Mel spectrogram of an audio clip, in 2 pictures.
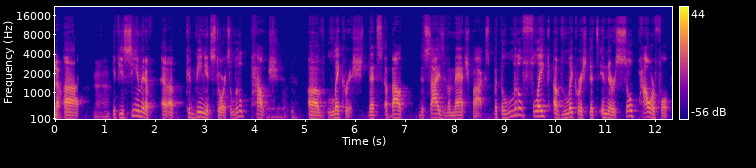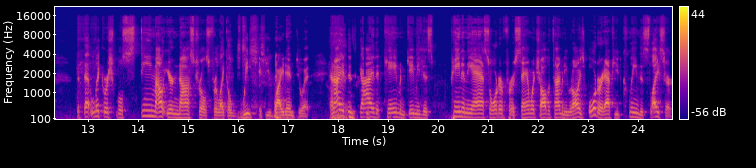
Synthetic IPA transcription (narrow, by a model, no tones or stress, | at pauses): ʔʌ | ɨfjɨsiɨ̃mɨ̃ɾ̃ɨəkʰɨ̃ɱvĩnjɨ̃ntstɔɹɨtsəlɪɾl̩ˠpʰaʊt͡ʃ | ʔʌvlɪkʰɹɪ̰ʃðɨtsəbaʊt̪̚ | ðɨsaɪzʌvəmæt͡ʃb̥ɑ̰ksb̥ʌt̪̚ðəlɪɾl̩ˠfleɪkʰʌvlɪkʰɹɨʃðɨtsɪ̃nðə˞z̥soʊpʰaʊə˞fl̩ˠ | ðɨt̪̚ðɨtˡlɪkɹɨʃwəlˠstĩmaʊt͡ʃə˞nɑstɹ̥l̩ˠz̥fə˞laɪkəwikɨfjɨbaɪɾɪ̃ntʰuɪ̰t̚ | ʔɨ̃ɾ̃aɪɨd̪̚ðɪsɡ̥aɪðɨt̚kʰẽɪ̃mɨ̃nɡeɪvmiðɪs | pʰẽɪ̃ɾ̃ɨ̃nðiæsɔɹɾə˞fə̰˞ɨsæ̃mwɨt͡ʃɔlˠðətʰãɪ̃m̃ɨ̃niwəɾɔlˠwizɔɹɾə˞ɨɾæftə˞jʉd̚kʰl̥ĩnðɨsla̰ɪsə̰˞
